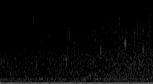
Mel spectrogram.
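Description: Steady, soft hiss of rainfall in the video game Ghost of Tsushima, an even wash of patter with no talk, faint and constant throughout.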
